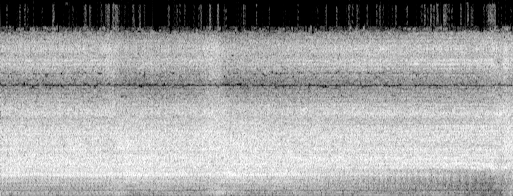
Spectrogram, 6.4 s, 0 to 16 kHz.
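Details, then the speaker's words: 1956 Chevy wagon small-block V8, first start after years outdoors, with a new HEI distributor, water pump, fuel pump and exhaust gaskets, likely cold: lumpy, uneven idle and revs. Exhaust leak confirmed; owner suspects a massive vacuum leak. Rough running. "t's got exhaust leak for sure but it is running definitely a little noisy but considering it sat for a while it's okay kind of sounds like it's got a massive vacuum leak or something"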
